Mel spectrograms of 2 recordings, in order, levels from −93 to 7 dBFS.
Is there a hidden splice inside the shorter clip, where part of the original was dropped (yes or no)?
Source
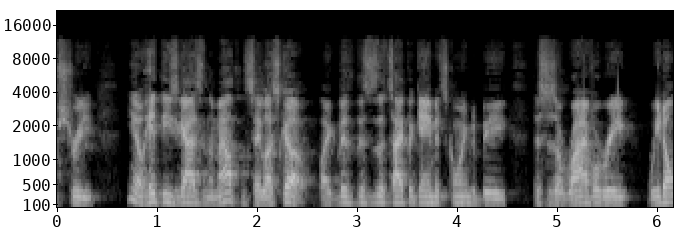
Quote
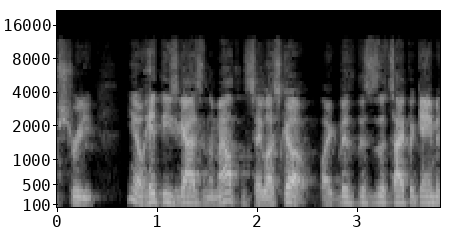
no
